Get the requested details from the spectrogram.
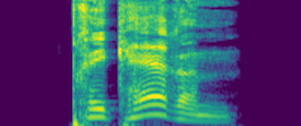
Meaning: strong dative masculine/neuter singular of prekär
- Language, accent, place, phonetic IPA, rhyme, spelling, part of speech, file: German, Germany, Berlin, [pʁeˈkɛːʁəm], -ɛːʁəm, prekärem, adjective, De-prekärem.ogg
